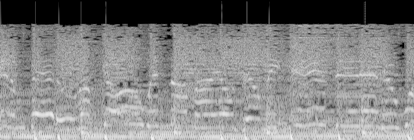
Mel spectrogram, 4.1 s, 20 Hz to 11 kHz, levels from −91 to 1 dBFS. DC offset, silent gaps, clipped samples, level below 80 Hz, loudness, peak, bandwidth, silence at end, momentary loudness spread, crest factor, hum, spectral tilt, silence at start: 0.3%; none; under 0.1%; -20 dBFS; -11 LUFS; 0 dBFS; 6.4 kHz; 0 s; 1 LU; 10 dB; none; -5.5 dB/octave; 0 s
